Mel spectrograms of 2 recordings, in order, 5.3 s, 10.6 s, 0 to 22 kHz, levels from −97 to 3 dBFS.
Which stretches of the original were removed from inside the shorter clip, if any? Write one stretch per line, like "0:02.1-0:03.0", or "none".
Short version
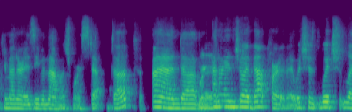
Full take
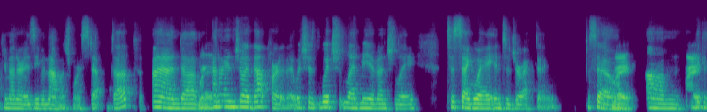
none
